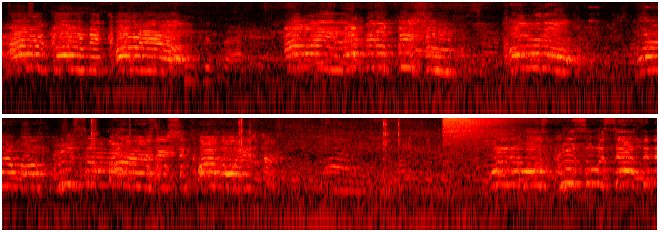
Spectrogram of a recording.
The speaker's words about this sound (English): A sizable crowd of protesters stood in the plaza calling for Van Dyke to be brought up on federal charges.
